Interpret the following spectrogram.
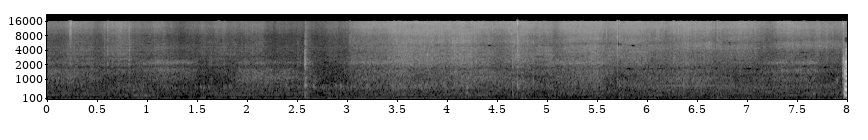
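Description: Dry tall grass rustling and swishing as someone walks through it, a faint steady hiss that grows louder from about three seconds in.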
